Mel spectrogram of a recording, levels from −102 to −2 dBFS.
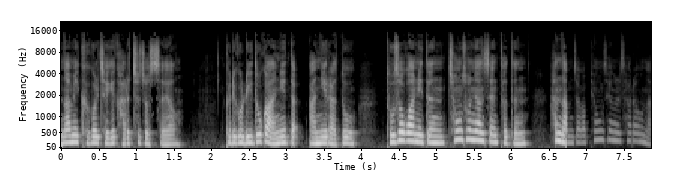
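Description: From 6.72 s to the end of the clip at 7.88 s, the speech drops by about 21 dB and turns faint, its centred body almost gone. The likely cause is one channel inverted, so the matching left and right content cancels when summed to mono.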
